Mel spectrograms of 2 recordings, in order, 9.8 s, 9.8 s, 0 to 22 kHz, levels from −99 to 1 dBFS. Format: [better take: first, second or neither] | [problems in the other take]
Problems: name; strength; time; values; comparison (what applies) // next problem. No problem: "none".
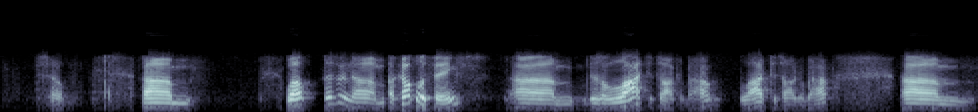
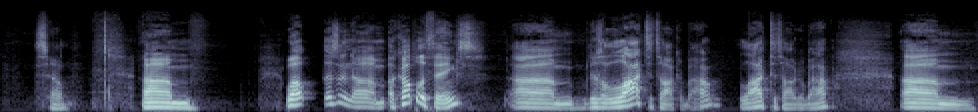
second | phone-call audio; poor line; nothing above 3 kHz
